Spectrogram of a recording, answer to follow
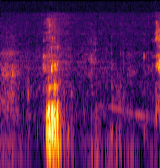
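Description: Near silence broken about half a second in by one short, low, grunt-like vocal sound from the lecturer.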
